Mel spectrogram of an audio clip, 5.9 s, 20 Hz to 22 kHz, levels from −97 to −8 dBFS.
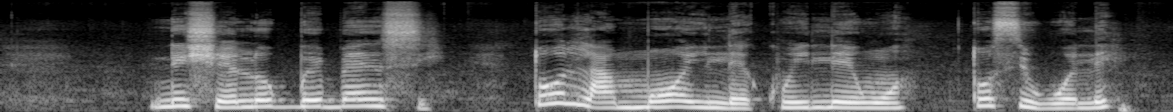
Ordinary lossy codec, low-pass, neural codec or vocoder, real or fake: none; none; vocoder, 48 kHz, 128 mel bands, Vocos; fake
